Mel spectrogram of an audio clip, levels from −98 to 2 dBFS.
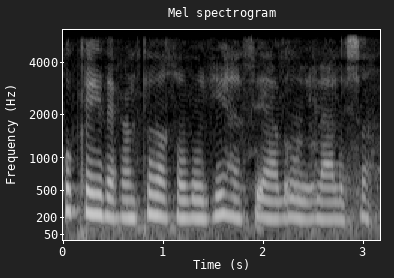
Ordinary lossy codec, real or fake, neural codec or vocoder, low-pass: none; fake; codec, 16 kHz, 4 kbps, FreqCodec, larger model; 5.4 kHz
